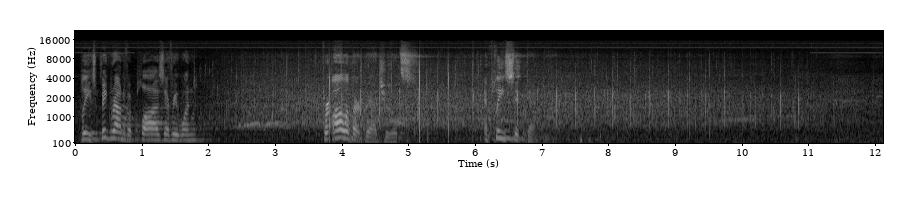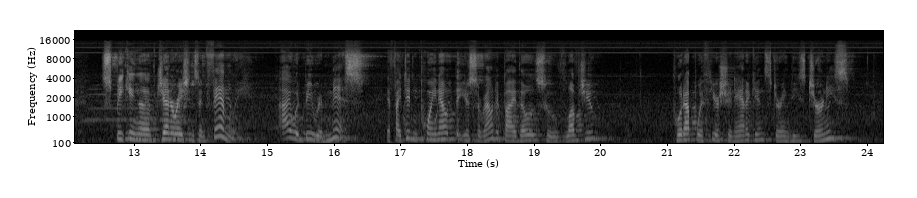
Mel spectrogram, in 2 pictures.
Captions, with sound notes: Please, big round of applause everyone (crowd clapping) for all of our graduates. And please sit down. Speaking of generations and family, I would be remiss if I didn't point out that you're surrounded by those who've loved you, put up with your shenanigans during these journeys,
